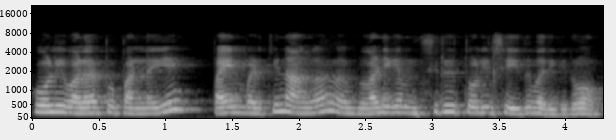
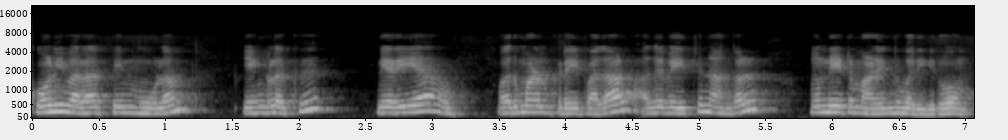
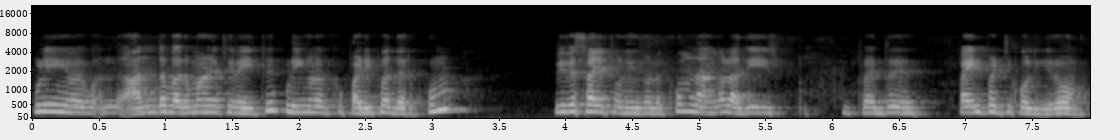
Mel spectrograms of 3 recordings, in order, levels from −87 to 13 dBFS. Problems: background sounds at intervals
